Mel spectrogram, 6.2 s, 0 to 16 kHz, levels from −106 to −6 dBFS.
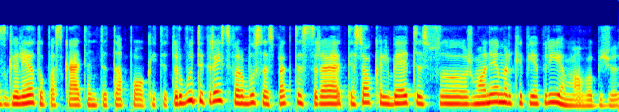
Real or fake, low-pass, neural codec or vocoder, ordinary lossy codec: fake; 7.2 kHz; codec, 16 kHz, 2 kbps, FunCodec, trained on Chinese and English, 25 frames a second; MP3, 96 kbps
